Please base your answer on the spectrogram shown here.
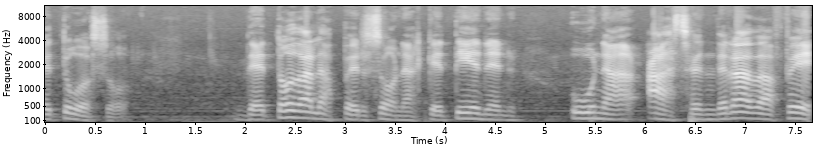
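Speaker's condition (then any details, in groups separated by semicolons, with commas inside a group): ALS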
